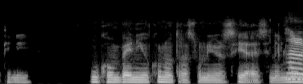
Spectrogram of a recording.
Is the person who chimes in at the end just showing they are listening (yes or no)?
no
